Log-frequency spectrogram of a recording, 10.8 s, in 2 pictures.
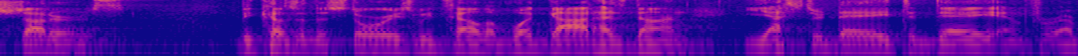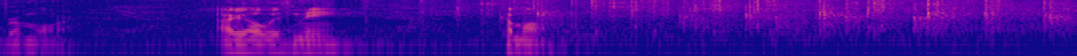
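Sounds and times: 
speech: 0.1s - 5.8s, 6.5s - 7.3s, 7.9s - 8.4s
light polite golf-clap applause from a small number of people: 7.2s - 10.7s.

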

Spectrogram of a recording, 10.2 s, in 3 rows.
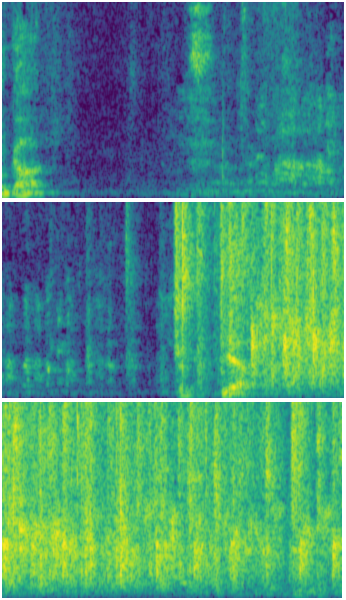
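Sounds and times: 
speech: 0.1s - 0.5s, 5.2s - 6.1s
laughter: 2.2s - 5.3s
audience applause: 5.1s - 10.2s.

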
